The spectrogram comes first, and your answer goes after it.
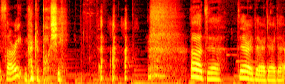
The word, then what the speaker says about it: Mahabodhi: is a beautiful beautiful mughaboshi temple which is definitely not how you pronounce it the mahabodhi sorry magaboshi there there daredevil right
